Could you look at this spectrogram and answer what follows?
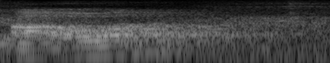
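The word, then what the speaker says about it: hour: We want to see which are these examples of these words that are silent, or that H is silent in these words.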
